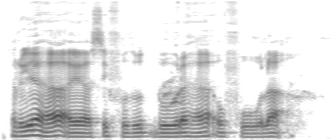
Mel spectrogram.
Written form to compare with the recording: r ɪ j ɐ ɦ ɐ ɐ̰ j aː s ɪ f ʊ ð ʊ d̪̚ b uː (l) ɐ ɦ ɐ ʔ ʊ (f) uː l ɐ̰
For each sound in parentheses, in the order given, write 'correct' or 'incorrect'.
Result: incorrect, correct

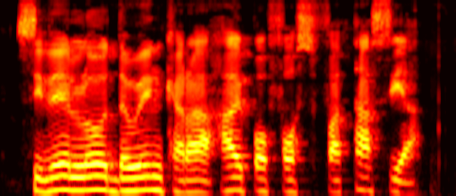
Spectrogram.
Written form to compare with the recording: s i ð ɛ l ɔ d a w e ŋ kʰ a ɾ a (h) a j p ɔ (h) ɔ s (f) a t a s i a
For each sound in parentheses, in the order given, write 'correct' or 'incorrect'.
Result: correct, incorrect, correct

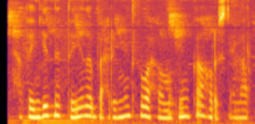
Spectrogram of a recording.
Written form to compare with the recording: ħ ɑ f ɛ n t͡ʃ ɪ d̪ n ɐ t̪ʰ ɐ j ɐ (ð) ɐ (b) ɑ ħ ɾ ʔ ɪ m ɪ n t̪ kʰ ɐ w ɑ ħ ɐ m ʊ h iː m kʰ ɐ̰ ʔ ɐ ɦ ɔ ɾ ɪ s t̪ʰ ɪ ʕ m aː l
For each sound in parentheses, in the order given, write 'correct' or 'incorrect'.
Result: correct, correct

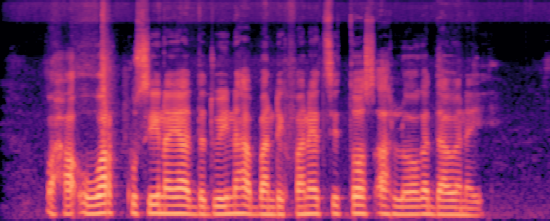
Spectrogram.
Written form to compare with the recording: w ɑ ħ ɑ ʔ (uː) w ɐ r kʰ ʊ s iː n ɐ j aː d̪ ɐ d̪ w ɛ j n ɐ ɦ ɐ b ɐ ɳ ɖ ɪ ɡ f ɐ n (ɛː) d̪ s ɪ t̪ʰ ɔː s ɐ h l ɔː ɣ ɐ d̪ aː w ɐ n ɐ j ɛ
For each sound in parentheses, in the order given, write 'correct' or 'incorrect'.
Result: correct, correct

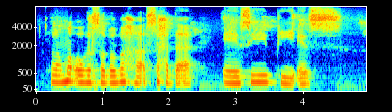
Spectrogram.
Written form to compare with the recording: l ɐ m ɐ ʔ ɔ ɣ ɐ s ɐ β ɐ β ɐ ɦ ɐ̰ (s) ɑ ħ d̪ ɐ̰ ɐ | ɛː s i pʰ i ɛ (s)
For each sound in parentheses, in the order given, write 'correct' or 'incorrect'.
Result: correct, correct

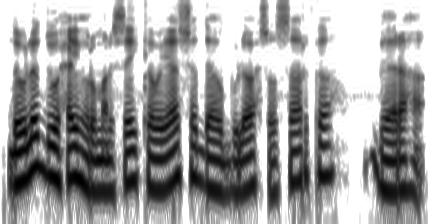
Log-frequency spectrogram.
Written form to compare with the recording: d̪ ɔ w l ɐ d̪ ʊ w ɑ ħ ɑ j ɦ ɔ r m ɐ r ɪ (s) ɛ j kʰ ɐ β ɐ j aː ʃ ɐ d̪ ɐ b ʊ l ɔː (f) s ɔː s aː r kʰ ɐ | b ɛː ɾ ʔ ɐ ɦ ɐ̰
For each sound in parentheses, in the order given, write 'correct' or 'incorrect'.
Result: correct, incorrect

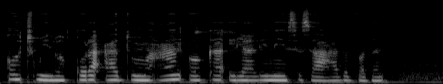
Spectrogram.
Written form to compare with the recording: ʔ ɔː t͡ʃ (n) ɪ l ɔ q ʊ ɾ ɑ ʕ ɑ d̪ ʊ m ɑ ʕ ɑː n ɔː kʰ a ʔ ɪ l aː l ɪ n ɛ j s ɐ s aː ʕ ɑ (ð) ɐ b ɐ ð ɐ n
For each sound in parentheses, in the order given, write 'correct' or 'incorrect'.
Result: incorrect, correct

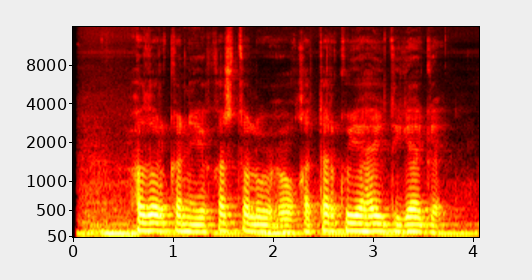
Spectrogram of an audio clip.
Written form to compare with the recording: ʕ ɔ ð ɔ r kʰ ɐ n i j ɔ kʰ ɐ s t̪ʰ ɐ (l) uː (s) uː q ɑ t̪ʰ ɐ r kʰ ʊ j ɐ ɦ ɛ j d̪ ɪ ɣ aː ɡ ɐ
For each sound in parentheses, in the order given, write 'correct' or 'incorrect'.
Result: correct, incorrect

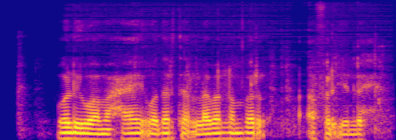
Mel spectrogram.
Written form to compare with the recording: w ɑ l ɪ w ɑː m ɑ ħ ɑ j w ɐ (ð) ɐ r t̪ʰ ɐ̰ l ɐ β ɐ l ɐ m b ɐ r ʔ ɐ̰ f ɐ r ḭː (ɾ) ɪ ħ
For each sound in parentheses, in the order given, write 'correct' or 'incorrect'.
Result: correct, incorrect

